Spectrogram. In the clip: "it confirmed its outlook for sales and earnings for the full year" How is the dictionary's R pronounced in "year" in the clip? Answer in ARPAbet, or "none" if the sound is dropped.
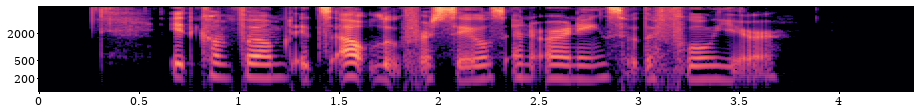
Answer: R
